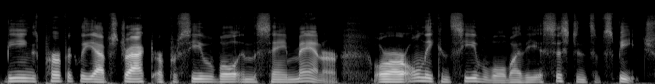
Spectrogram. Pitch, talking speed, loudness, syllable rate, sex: 125 Hz, 165 wpm, -22 LUFS, 5.5 syllables/s, male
